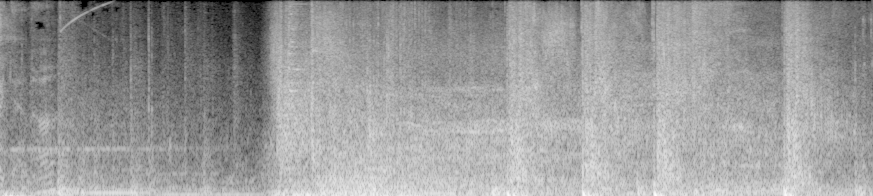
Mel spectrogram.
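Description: Gunfire from the video game Alan Wake's American Nightmare: after a quieter stretch, a dense burst of loud shots and impacts erupts, followed by several sharp, evenly spaced single blasts over background game noise.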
